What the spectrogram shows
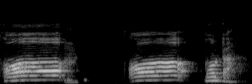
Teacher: তয়ের উচ্চারণের সময় মুখ ভরে যাবে, মোটা হবে, জিহ্বাটা একটু সরু হয়ে যাবে।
